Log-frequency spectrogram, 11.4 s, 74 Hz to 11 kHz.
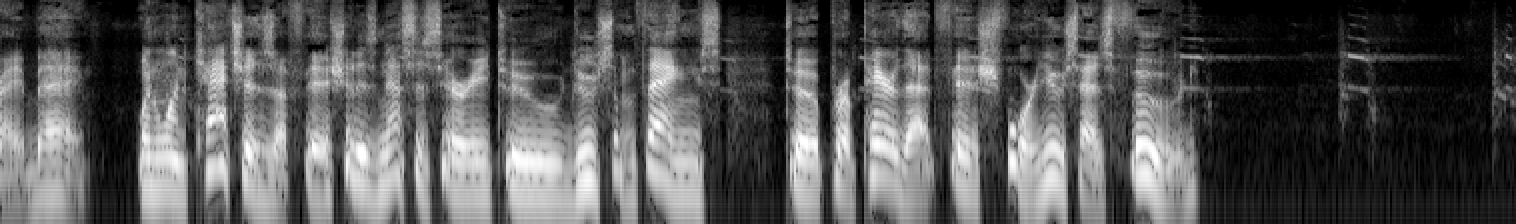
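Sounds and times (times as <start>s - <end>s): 
speech: 0.0s - 9.1s
seagull calling: 0.0s - 10.6s, 11.2s - 11.3s.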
